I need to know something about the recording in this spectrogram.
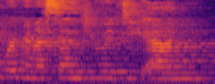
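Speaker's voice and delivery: normal talking voice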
